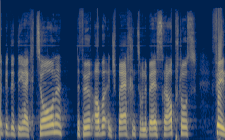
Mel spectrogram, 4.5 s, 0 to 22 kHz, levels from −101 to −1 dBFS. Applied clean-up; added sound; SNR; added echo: neural mask model DeepFilterNet 3.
